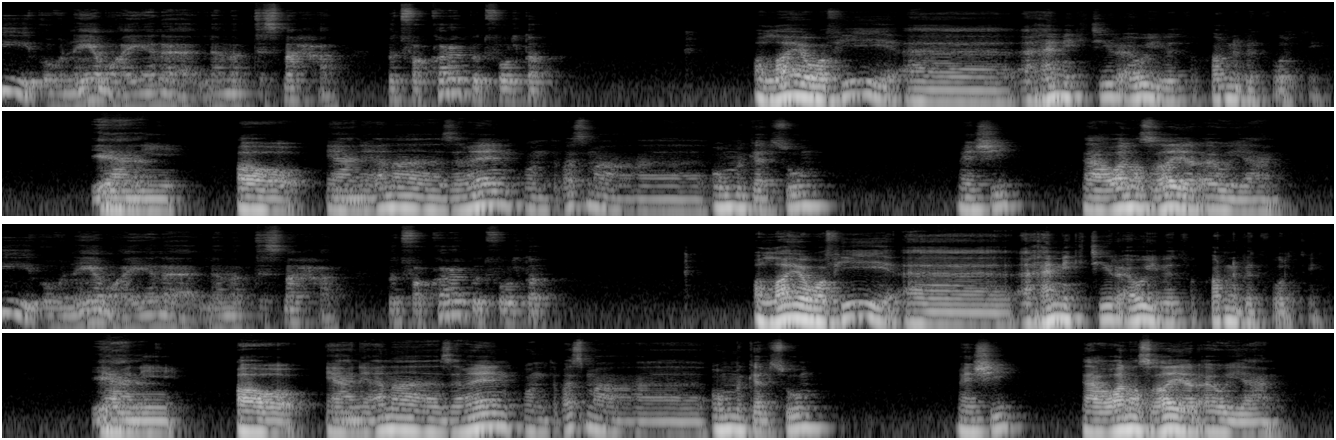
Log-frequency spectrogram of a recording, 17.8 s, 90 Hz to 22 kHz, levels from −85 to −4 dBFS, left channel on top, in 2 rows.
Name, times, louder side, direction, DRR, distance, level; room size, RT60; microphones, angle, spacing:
voice 1, 0.0-2.2 2.6-3.6 9.5-9.9 11.1-11.3, left 1 dB, 30° left, 0 dB, 0.7 m, -39 dB
voice 2, 5.0-8.6 9.5-10.0 10.5-14.3 15.2-15.6 16.1-17.4, right 3 dB, 65° right, 4 dB, 0.5 m, -30 dB
2.5 x 2.4 x 2.3 m, 0.39 s
head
